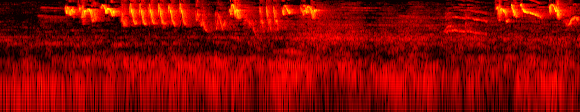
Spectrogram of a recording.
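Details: Caged Yellow-fronted canary, or African Mozambique finch, kept for breeding and tutoring, sings a lively, high twittering song of fast trilled chirps and slurred whistles in bursts, with a pause midway, over a faint low hum.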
